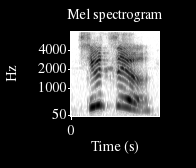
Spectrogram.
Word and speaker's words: jutsu: the spell followed by i'm going to say it wrong do you juice you i can't say it yeah you got it jutsu jutsu in order for it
